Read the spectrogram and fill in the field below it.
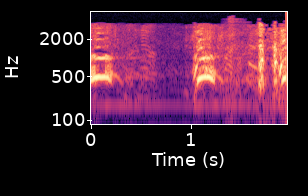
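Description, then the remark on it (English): A dog barks: a drawn-out yelping bark, a pause, another long bark, then a couple of quick sharp ones, all sounding thin and muffled as if over a phone line. “Just go out with your dog bark there”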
